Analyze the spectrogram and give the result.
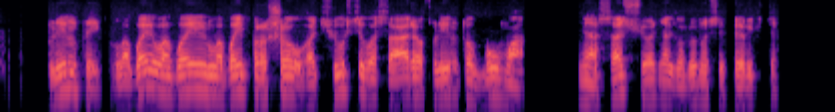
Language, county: Lithuanian, Kaunas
